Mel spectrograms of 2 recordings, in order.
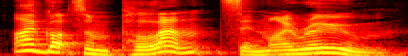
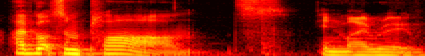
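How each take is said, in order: First: It is said in a non-Southern English accent. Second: It is said in a Southern English accent.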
